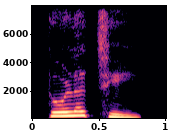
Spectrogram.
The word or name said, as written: ತೊಳಚಿ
